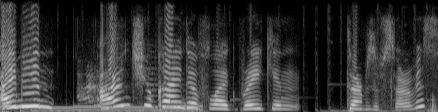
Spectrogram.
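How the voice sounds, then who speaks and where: A woman in a Russian accent talks at a very slow pace, her high pitch moving in very wide swings. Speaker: game developer streamer. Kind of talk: casual chat. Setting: live stream. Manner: halting.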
